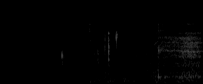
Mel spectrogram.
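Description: Near silence: room tone, with a few faint clicks about a second in and a faint hiss rising near the end.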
